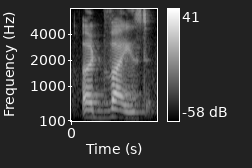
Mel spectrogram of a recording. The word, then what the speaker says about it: advised: Advised. With a z sound, that's how it's pronounced, advised.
